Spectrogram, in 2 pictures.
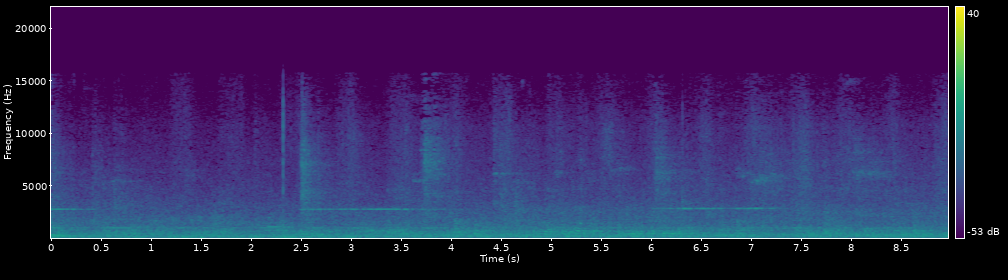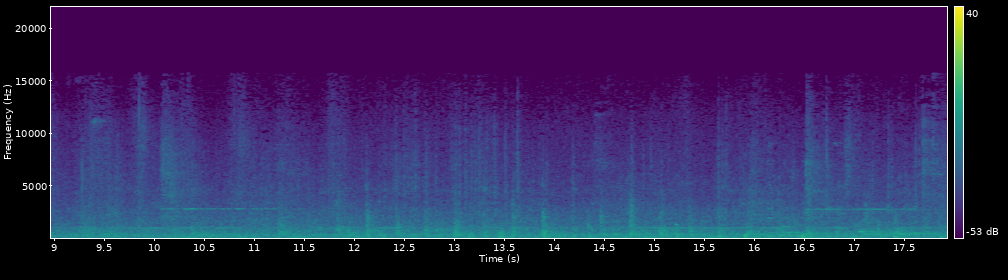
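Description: Footsteps echo through a busy tiled underground passage.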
